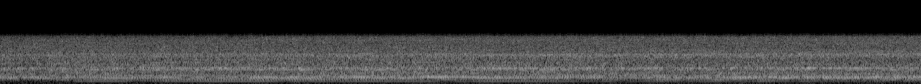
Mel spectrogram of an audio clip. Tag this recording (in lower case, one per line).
car
vehicle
